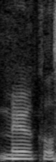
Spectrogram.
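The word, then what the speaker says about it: MRKL: other one is called MRK else and you pronounce it Miracle systems um and this is if you are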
